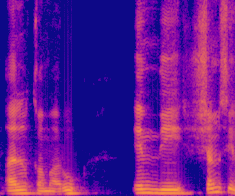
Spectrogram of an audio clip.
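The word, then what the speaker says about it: القمر: The letter Lam is pronounced, so the pronunciation is Al-Qamaru.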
